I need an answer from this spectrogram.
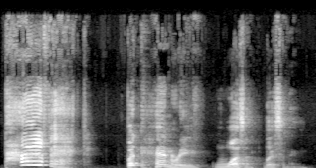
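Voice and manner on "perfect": very high, beaming praise; delighted child. Acted. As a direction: praise the dog with joy. Henry praising the dog.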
